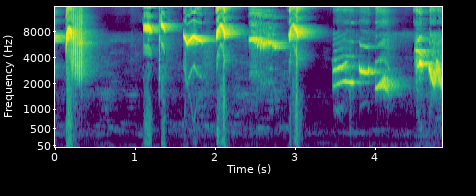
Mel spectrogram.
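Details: Orange-headed thrush in lively training song used to teach other birds: sharp, very high whistled and chattering notes in quick bursts separated by short pauses, shifting near the end to lower, warbled, slurred phrases; no other sounds.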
